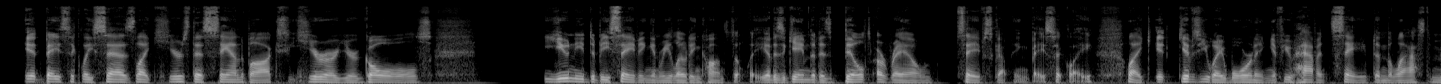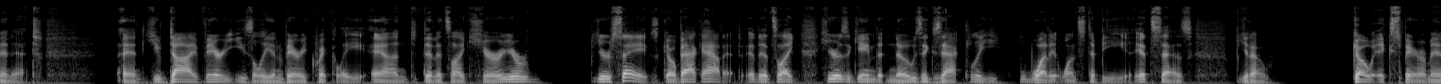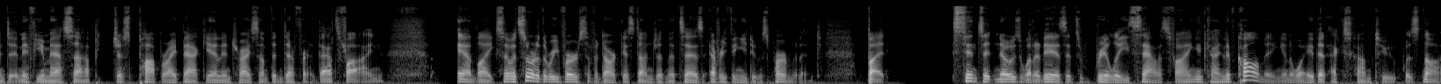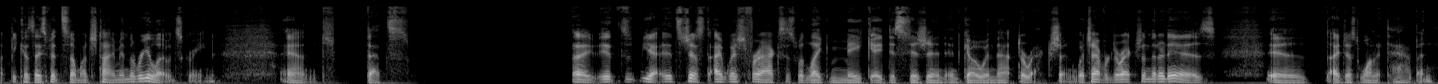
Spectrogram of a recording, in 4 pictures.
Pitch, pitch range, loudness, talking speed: 100 Hz, 95-115 Hz, -28 LUFS, 195 wpm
